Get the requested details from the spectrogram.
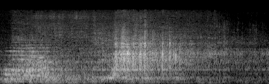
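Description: A toilet in a building's bathroom, supplied with recycled water treated with UV and chlorine, flushes with a loud, rushing gush of water that swells midway, then tapers into a softer trickle and refill hiss.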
